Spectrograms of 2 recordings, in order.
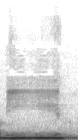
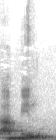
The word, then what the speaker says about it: amin: Jadi seperti yang biasa kita baca, yaitu dengan membaca amin, ya. Ini adalah bacaan yang masyhur, yang terkenal. Kemudian yang kedua, cara baca amin adalah dengan memendekkan huruf hamzah.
